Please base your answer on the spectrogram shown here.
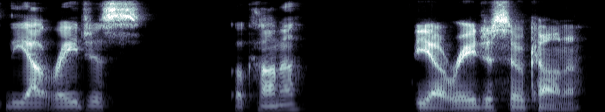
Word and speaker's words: Okona: outrageous okana the outrageous okana i see that name and i have to stop myself from pronouncing it incorrectly i know i always want to say okona right which is very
